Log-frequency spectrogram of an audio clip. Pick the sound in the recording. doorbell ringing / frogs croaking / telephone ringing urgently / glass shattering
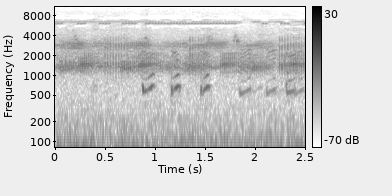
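frogs croaking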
